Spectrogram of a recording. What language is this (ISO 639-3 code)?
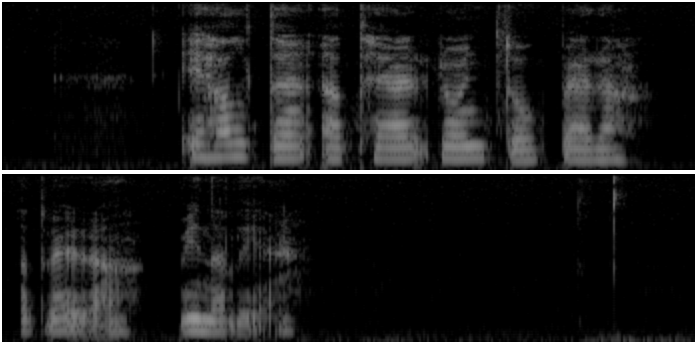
fao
